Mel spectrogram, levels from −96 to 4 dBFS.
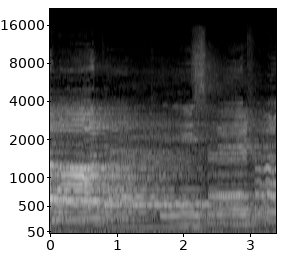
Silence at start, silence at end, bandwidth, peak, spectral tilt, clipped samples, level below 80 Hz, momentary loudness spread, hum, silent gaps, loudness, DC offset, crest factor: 0 s; 0 s; 15 kHz; -16 dBFS; -4 dB/octave; under 0.1%; -64 dBFS; 14 LU; none; none; -33 LUFS; under 0.1%; 18 dB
